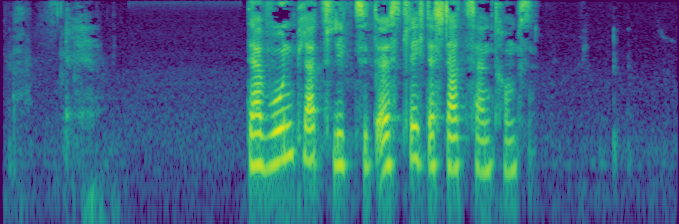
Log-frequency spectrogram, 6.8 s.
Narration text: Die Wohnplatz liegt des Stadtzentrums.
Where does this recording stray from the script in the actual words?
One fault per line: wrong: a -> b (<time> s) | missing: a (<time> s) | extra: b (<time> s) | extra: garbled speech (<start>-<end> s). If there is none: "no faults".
wrong: Die -> Der (2.5 s)
extra: südöstlich (3.6 s)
